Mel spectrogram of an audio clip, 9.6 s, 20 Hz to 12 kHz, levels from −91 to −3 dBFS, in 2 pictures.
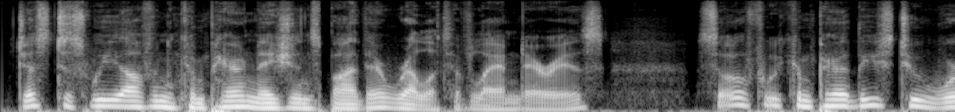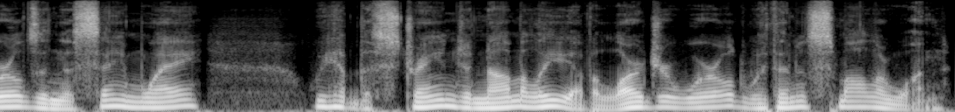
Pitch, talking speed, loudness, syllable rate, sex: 115 Hz, 220 wpm, -17 LUFS, 6.4 syllables/s, male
